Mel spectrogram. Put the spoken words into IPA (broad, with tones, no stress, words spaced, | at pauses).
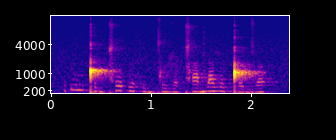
ɗi˦nǃɯ˨ɡ ǁe˦ʔɯ˨si˨ɡǀu˨ ʐʌ˨ǁa˦ ɡja˦ʐi˨ ǃo˨d͡ʑʌ˦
